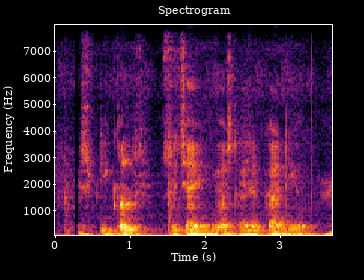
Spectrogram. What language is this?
Magahi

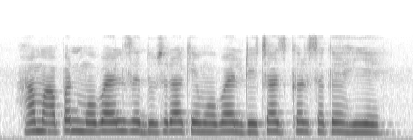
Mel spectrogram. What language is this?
Magahi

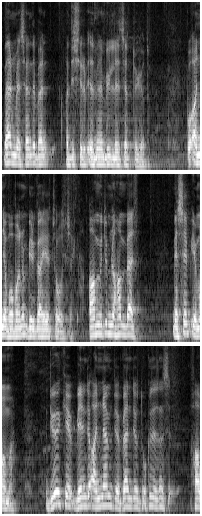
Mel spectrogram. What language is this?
Turkish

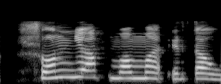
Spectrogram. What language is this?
Icelandic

